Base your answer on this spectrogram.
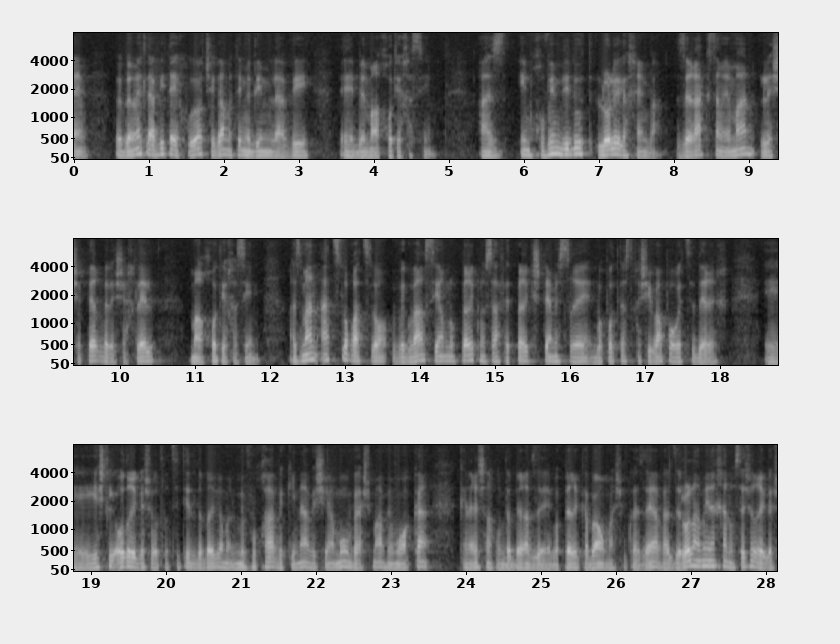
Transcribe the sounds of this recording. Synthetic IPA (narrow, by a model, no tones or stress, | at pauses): em | vebe̞ːme̞tlehavit̪ajeχujo̞tʃeɡamate̞mjo̞dimlehavi | be̞maːʁaχo̞t̪jaχasḭm | azimχo̞vimbdidutlo̞lilaχe̞mba | ze̞ʁaksamemanle̞ʃape̞ʁve̞le̞ʃaχle̞l | maːʁaχo̞tjaχasim | a̰zmana̰t͡slo̞ʁat͡slo̞vekvaʁsijamnupe̞ʁekno̞safet̪̚pe̞ʁekʃte̞mesʁe̞bapo̞d̪kast̪χaʃivapo̞ʁet͡sled̪e̞ʁeχ | jeʃliʔo̞dʁe̞ɡaʃo̞t̪ʁat͡sit̪ile̞d̪abe̞ʁɡamalme̞vuχave̞kinaveʃeamumveaʃmavemoaka | kaniʁeʃeanaχnuned̪abe̞ʁalzebape̞ʁekabaomaʃukaze̞avalzelo̞laːmineχano̞se̞ʃe̞lʁeɡaʃ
